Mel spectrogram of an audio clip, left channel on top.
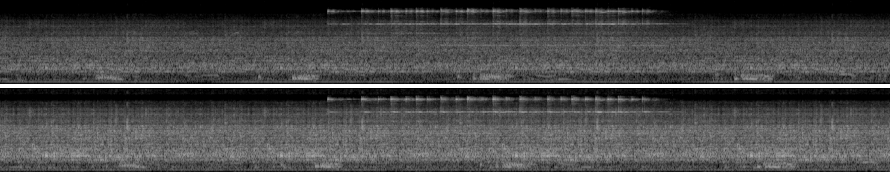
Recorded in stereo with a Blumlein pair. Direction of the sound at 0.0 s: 60° right.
